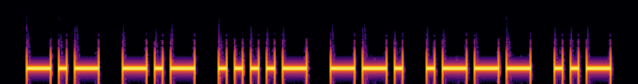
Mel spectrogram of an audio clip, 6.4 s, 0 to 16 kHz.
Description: Morse code, heard as a keyed tone, about 15 wpm, 700 Hz. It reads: KK4GJU
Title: USA Call Signs Repeated 3x 15wpm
